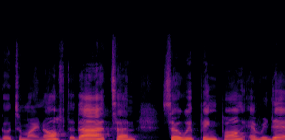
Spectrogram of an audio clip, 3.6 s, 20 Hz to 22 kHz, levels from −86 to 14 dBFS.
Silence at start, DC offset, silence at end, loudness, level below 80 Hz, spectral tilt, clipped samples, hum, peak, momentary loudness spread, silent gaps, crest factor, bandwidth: 0 s; under 0.1%; 0 s; -31 LUFS; -76 dBFS; -4 dB/octave; under 0.1%; none; -12 dBFS; 13 LU; none; 18 dB; 15 kHz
